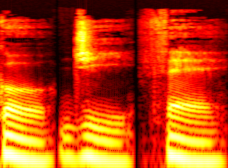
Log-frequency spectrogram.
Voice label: "kojithe", concat syllables; Affixing experiment

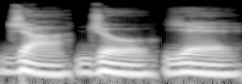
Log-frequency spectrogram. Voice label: "jajoye", concat syllables; Affixing experiment

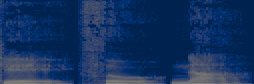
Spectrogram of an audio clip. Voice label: "kethona", concat syllables; Affixing experiment

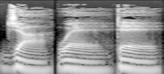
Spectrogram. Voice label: "jawete", concat syllables; Affixing experiment

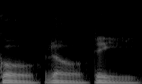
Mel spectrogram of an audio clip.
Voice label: "korori", concat syllables; Affixing experiment

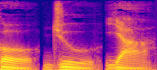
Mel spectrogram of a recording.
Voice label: "kojuya", concat syllables; Affixing experiment

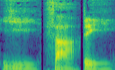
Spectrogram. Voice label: "yithari", concat syllables; Affixing experiment

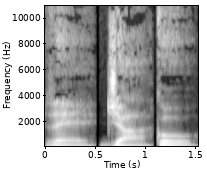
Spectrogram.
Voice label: "rejako", concat syllables; Affixing experiment

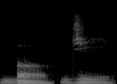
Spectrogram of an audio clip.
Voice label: "boji", concat syllables; Affixing experiment

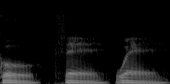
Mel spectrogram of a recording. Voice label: "kothewe", concat syllables; Affixing experiment

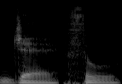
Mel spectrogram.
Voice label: "jethu", concat syllables; Affixing experiment

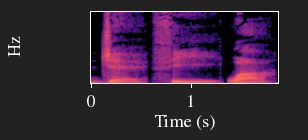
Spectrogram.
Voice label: "jethiwa", concat syllables; Affixing experiment

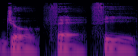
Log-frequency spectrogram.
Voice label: "jothethi", concat syllables; Affixing experiment

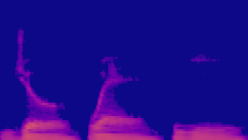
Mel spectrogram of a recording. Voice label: "joweyi", concat syllables; Affixing experiment

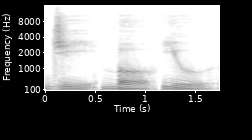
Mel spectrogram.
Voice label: "jiboyu", concat syllables; Affixing experiment

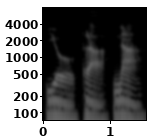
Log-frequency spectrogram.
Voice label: "yorana", concat syllables; Affixing experiment

